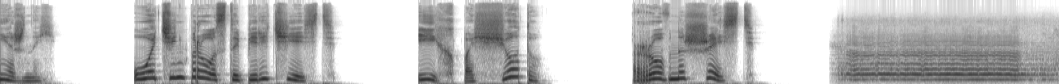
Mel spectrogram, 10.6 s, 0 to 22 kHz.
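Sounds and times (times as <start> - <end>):
speech: 0.0 - 0.6, 1.3 - 3.4, 4.2 - 5.5, 6.3 - 7.6, 8.4 - 8.8
bee buzzing: 8.3 - 10.5.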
